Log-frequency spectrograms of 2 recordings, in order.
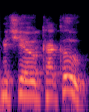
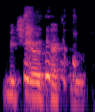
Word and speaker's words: Michio Kaku: I don't know how to pronounce that. Should I zoom in? Yeah, That's his name. there we go. Michio Kaku, yes, I'd go for that. Michio Kaku.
